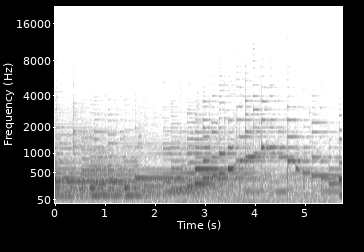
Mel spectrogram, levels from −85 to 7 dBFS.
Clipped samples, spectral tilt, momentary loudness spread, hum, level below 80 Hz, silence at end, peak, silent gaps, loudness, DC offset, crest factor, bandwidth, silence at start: under 0.1%; -9 dB/octave; 9 LU; none; -56 dBFS; 0 s; -16 dBFS; none; -33 LUFS; under 0.1%; 16 dB; 10.5 kHz; 0 s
